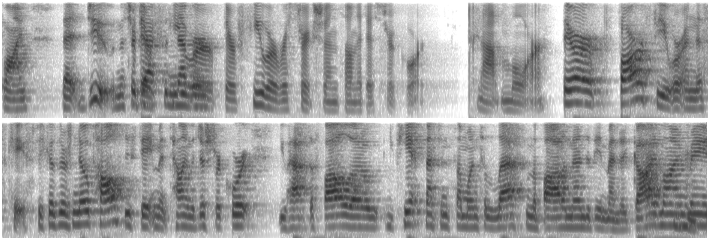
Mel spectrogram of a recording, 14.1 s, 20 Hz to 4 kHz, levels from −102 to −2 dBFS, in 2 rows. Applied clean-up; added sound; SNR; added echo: none; none; none; none.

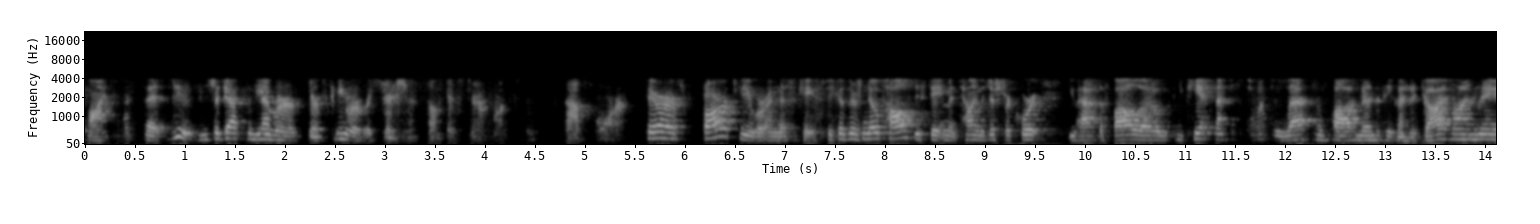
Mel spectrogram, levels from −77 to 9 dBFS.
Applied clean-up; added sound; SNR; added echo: neural mask model Resemble Enhance denoiser.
